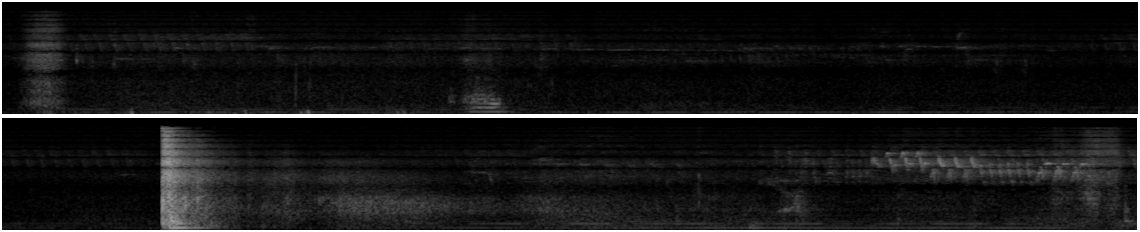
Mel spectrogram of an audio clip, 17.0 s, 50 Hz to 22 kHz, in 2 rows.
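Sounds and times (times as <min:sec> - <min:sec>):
rifle shot with echo: 0:09.7 - 0:12.0.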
